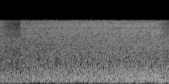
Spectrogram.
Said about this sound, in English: Are you on mute? Can you hear me? Wow, there's horrific white noise going on. Let me, I'm going to drop you.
